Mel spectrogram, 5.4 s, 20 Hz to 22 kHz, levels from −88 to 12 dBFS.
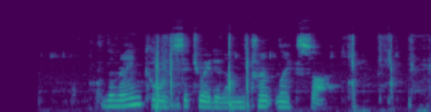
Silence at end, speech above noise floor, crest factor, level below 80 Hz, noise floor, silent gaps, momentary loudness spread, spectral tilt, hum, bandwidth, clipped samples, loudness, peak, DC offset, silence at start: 0 s; 34 dB; 30 dB; -64 dBFS; -65 dBFS; none; 17 LU; -3 dB/octave; none; 11.5 kHz; under 0.1%; -31 LUFS; -4 dBFS; under 0.1%; 1.2 s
